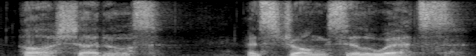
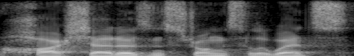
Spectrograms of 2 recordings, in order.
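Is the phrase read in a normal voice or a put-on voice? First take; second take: put-on; normal. First: It is read in a dramatic put-on voice. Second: It is read in the speaker's ordinary voice.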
